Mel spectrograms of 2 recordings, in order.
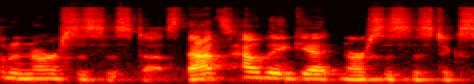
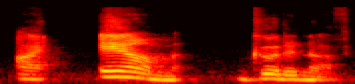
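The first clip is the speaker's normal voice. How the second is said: usual speaking voice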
